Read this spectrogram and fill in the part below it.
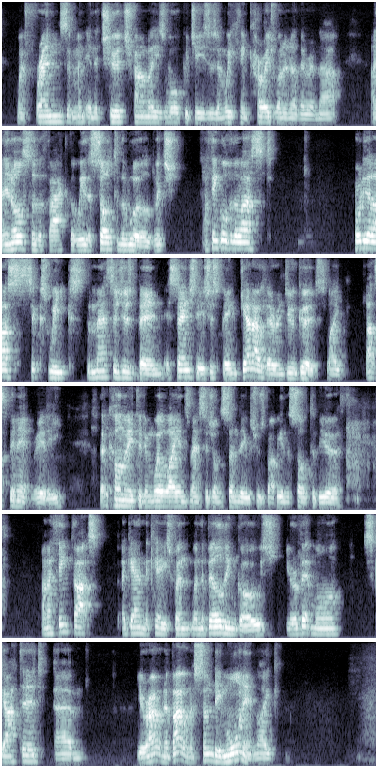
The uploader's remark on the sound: over zoom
